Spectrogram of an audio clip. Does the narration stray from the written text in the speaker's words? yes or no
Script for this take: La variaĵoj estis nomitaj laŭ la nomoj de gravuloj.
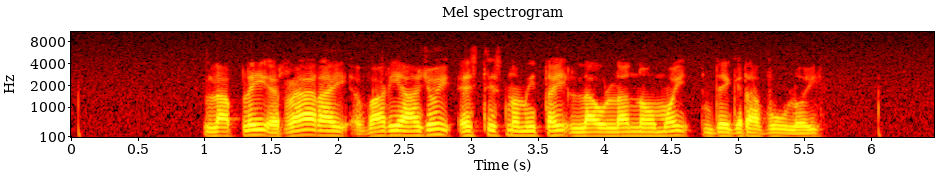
yes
